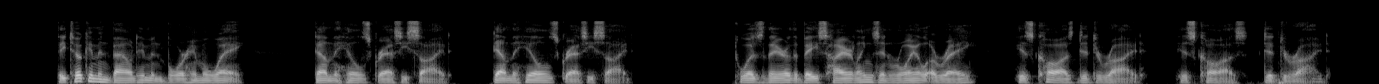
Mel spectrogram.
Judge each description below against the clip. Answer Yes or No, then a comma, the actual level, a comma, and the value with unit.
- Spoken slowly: No, average, 155 wpm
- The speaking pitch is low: Yes, very low, 90 Hz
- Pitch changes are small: Yes, narrow, 2.1 semitones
